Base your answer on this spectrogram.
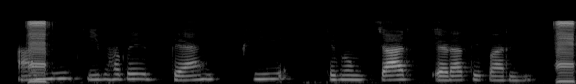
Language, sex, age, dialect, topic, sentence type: Bengali, female, 18-24, Jharkhandi, banking, question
